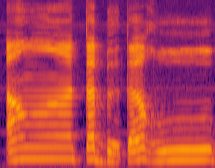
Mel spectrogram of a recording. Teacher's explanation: با پہ کلکلا ہو رہا ہے کیونکہ با پہ جزم ہے اور یہ واو مدہ ہے.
